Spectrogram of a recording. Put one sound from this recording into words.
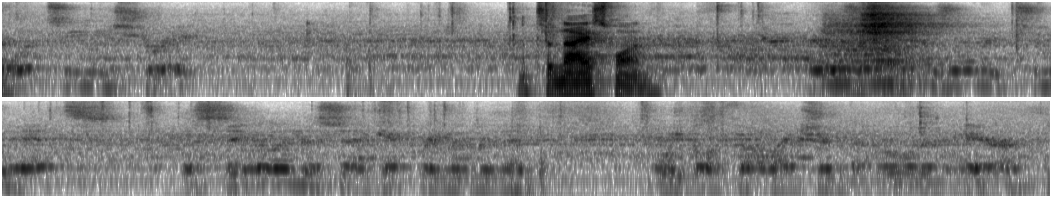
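Trading cards rustle and shuffle in a man's hands.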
